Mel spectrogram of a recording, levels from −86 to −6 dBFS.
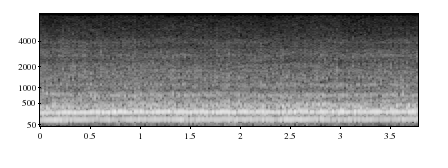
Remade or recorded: remade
